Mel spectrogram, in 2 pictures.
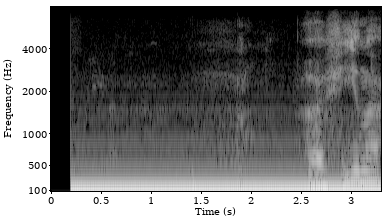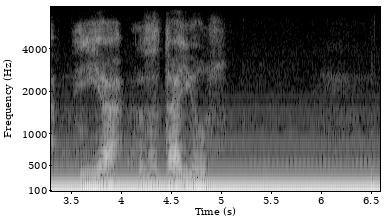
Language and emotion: Russian, neutral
